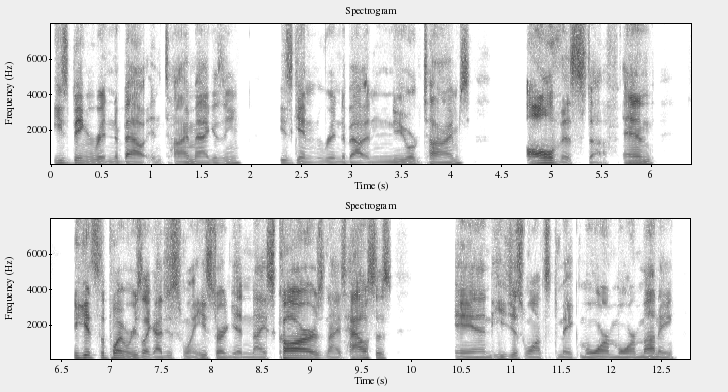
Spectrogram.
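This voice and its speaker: A podcast co-host retells a story in a rambling, laid-back way, with lots of fillers. His voice is on the low side at a moderate pace, with no room sound.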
